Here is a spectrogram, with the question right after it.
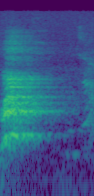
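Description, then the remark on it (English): A single loud bark from a female dog rings out, its sharp onset trailing off into a fading, somewhat tonal tail within a second. “She wouldn't bark if it was something.”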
